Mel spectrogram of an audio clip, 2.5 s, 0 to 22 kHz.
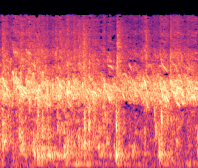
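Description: A flock of 28-day-old Golden Misri chicks peeping continuously: many high cheeps overlapping at once.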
